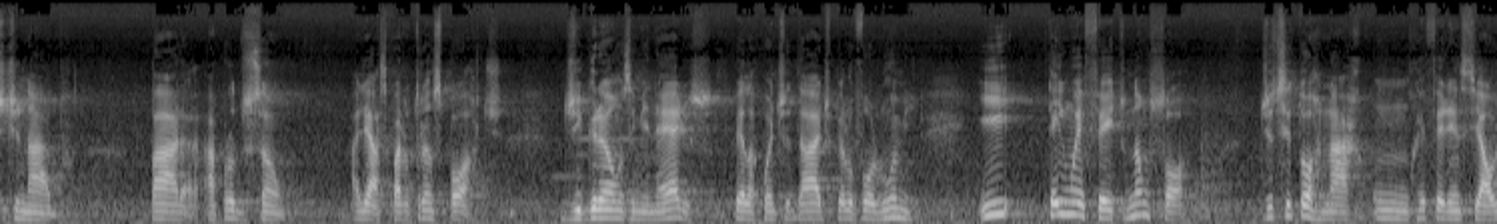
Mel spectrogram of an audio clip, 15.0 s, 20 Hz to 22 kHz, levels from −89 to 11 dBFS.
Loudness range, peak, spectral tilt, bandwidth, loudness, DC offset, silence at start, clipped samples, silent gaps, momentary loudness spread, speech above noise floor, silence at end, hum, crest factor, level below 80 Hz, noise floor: 3 LU; -2 dBFS; -4.5 dB/octave; over 20 kHz; -22 LUFS; under 0.1%; 0 s; under 0.1%; none; 19 LU; 22 dB; 0 s; none; 22 dB; -50 dBFS; -44 dBFS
